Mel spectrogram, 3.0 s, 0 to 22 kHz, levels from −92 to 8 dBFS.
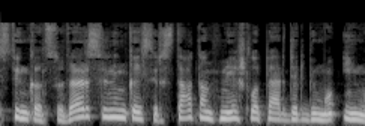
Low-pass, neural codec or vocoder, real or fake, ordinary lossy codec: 14.4 kHz; codec, 44.1 kHz, 7.8 kbps, DAC; fake; MP3, 48 kbps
